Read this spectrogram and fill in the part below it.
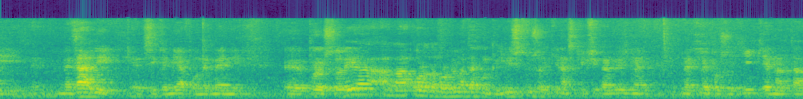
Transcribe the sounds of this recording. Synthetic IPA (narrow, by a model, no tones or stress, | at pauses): ḭ | me̞ɣɐli | e̞t͡sic̪emiɐpo̞ne̞me̞ni | pɾo̞ist̪o̞ɾiɐɐ̰lɐʔo̞lɐt̪ɐpɾo̞vlimɐt̪ɐe̞xunt̪ilisi̥t̪usecinɐscipsikɐnizme̞ | meklipɾo̞so̞çice̞nɐt̪ɐ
